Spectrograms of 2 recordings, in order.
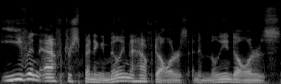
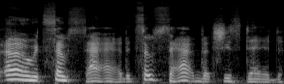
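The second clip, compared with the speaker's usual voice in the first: mock sad; slower than usual. Mock mourning voice.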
